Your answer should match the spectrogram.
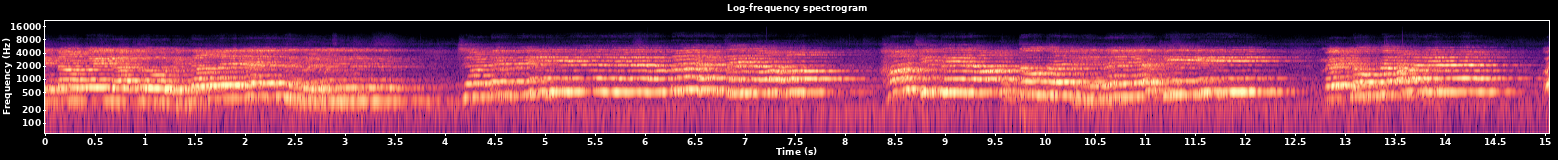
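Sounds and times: girl singing into a microphone: 0:00.0 - 0:15.0
singer breathing: 0:12.4 - 0:12.8.

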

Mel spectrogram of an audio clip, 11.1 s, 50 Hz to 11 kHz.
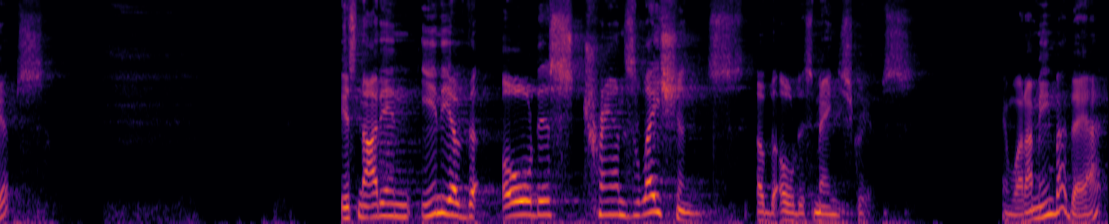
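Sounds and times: man breathing out: 0:01.0 - 0:02.1.

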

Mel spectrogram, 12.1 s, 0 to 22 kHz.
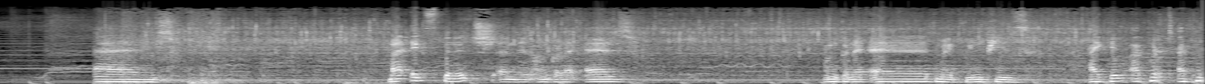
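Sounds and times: food sizzling in a pan: 0:00.6 - 0:12.0.

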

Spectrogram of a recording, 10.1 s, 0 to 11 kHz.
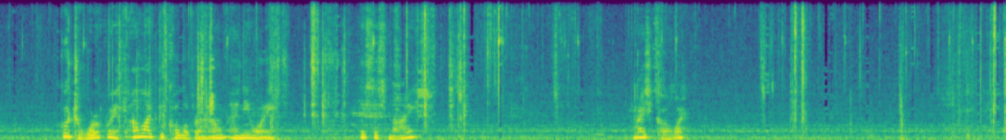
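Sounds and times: plastic packet clicks and crinkles: 0:01.1 - 0:05.8, 0:07.6 - 0:10.0.

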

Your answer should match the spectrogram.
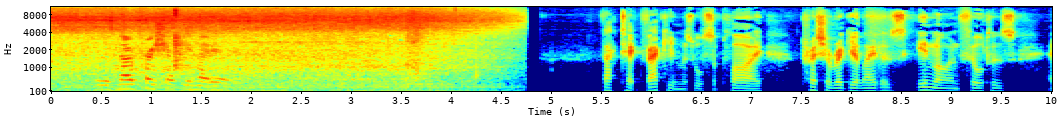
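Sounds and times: machinery humming: 0:00.0 - 0:04.8
steady hiss: 0:00.0 - 0:04.8.

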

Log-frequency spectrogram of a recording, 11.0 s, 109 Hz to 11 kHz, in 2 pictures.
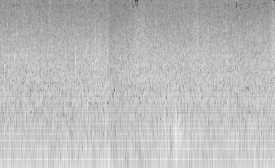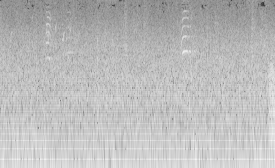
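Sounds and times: ship engine rumble: 0:00.0 - 0:11.0
wind buffeting microphone: 0:00.0 - 0:11.0.

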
